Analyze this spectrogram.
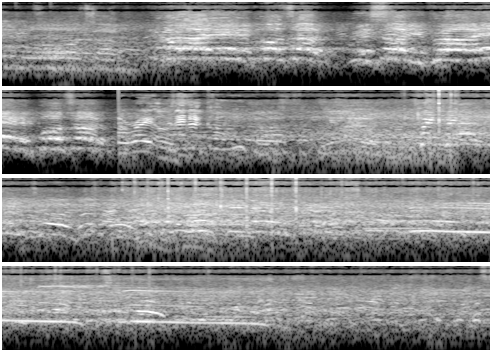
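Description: A big crowd murmurs and shouts, with a roar around the stadium.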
